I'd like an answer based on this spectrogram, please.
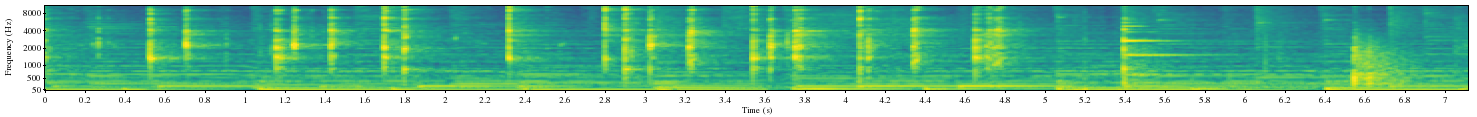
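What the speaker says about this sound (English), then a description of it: "I like to scrape it with a spoon just to make sure all that butter is out" Metal spoon clinks and scrapes repeatedly against a bowl while clearing out melted butter, a close series of sharp clicks and taps with short scraping strokes between them.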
